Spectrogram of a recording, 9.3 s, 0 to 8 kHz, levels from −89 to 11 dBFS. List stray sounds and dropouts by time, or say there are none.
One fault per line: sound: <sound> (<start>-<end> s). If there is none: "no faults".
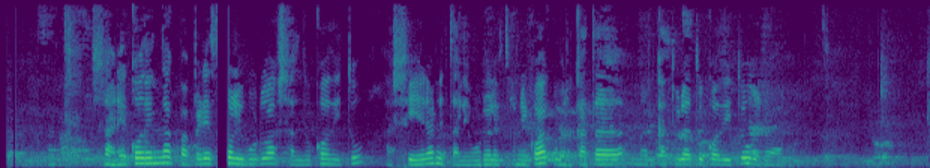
sound: dropout (2.2-2.3 s)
